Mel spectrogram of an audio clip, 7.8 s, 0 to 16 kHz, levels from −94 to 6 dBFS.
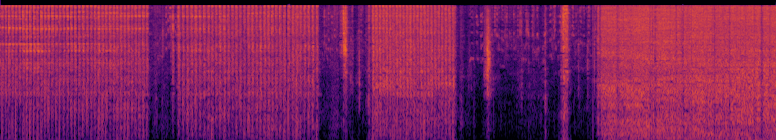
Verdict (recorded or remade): remade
